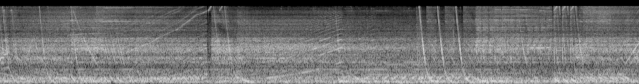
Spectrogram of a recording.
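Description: Re:Zero pachislot machine playing its loud electronic game music and sound effects while the reels spin and stop, with gliding effect tones over the music.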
